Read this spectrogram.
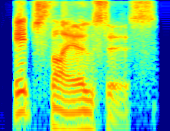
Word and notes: ichthyosis: British English

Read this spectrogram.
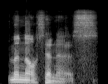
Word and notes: monotonous: British English

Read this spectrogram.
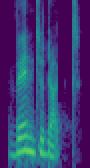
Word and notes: ventiduct: Indian

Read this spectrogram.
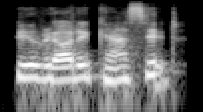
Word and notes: periodic acid: Indian

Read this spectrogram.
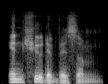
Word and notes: intuitivism: American English

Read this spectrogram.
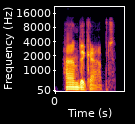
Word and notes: handicapped: British English

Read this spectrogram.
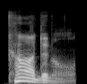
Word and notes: cardinal: British English

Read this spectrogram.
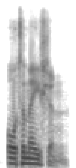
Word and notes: automation: British English

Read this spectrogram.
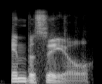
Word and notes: imbecile: British English

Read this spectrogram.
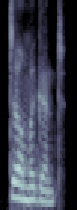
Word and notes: termagant: Indian

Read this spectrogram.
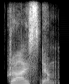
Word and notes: Christendom: Indian

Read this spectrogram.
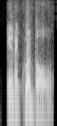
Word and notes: inequable: American English

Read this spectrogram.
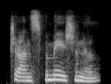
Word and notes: transformational: Indian

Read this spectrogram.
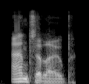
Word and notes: antelope: British English

